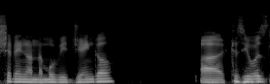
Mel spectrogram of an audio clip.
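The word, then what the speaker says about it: Django: ] on the movie D Jango uh cuz he was like H how are you going to tell him your name is jeno but the Jay is silent but you're a slave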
